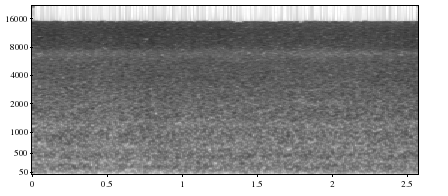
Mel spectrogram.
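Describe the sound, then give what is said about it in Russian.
A continuous, enveloping roar of churning water as a person dives into an ocean wave at dusk, loud and steady throughout with no voices. “Давайте мы туда занырнем в эту волну.”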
